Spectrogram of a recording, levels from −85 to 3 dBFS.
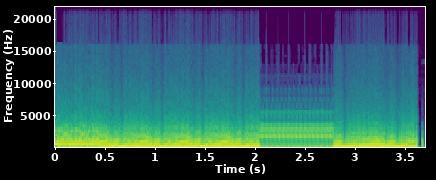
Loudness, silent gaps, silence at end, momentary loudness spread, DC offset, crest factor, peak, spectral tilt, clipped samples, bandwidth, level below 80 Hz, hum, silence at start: -4 LUFS; none; 0 s; 5 LU; 1%; 4 dB; 0 dBFS; -6.5 dB/octave; 10%; 16.5 kHz; -20 dBFS; none; 0 s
